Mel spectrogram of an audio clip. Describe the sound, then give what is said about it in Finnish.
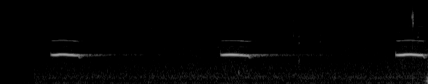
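Eurasian pygmy owl giving three evenly spaced, steady mellow whistles, each a single clear note about a second and a half apart, against a quiet background. “tässä taustalla taustalla muuten viheltää varpuspöllö.”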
